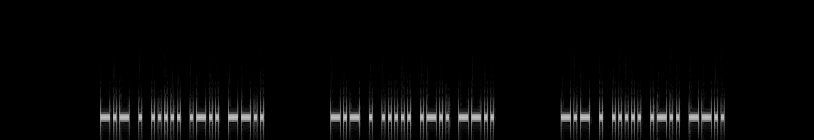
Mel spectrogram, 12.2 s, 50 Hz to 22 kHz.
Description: Morse code, heard as a keyed tone, about 25 wpm, 700 Hz. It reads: KE5LZ KE5LZ KE5LZ
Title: USA Call Signs - 5 Characters - Repeated 3x - 25wpm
